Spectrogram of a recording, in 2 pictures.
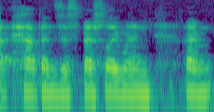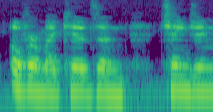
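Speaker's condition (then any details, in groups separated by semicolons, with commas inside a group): Primary lateral sclerosis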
